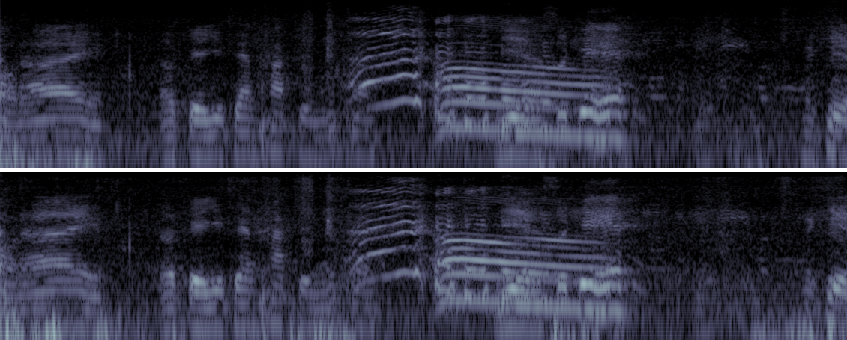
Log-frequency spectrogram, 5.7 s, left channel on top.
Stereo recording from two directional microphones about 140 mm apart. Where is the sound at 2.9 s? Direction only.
25° left (ahead or behind).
